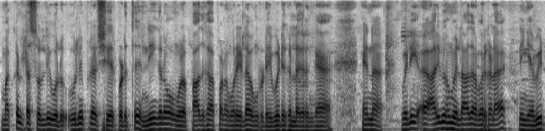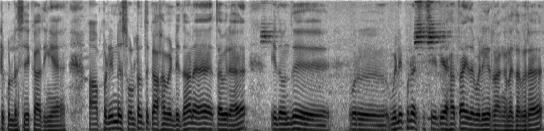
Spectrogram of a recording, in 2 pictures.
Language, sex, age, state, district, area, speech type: Tamil, male, 60+, Tamil Nadu, Tiruppur, rural, spontaneous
